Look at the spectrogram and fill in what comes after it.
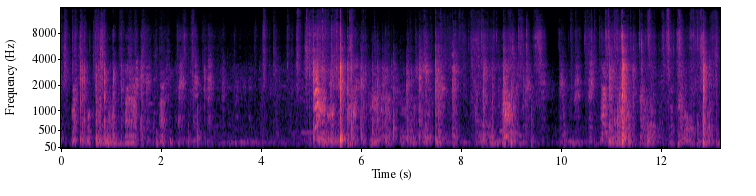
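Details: Border Terrier puppy playing with a toy hamster, letting out short high yips and thin whimpers between bursts of scuffling and rustling play noise.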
